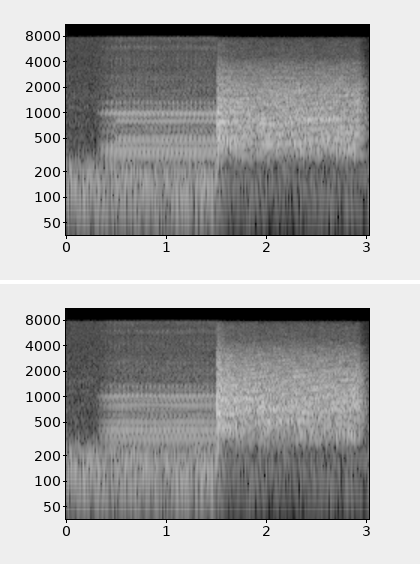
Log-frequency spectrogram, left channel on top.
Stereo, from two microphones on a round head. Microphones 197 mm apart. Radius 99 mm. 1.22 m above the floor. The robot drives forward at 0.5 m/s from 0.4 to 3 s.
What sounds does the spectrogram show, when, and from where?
1.5 s an explosion: 35° right (ahead or behind), 2.0 m; by 3.0 s 25° right (ahead or behind), 2.5 m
